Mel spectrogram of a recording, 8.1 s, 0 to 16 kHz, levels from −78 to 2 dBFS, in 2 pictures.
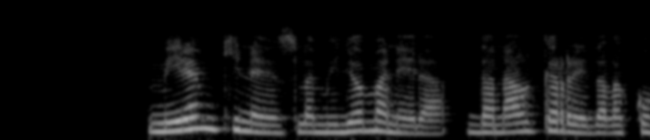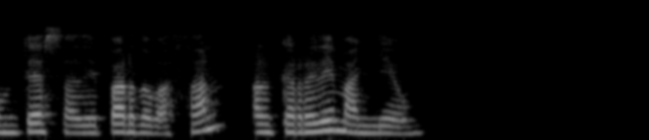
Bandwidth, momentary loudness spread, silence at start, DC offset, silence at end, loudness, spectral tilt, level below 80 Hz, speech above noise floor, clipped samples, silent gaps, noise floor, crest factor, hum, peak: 7.6 kHz; 10 LU; 0.95 s; under 0.1%; 1.4 s; -35 LUFS; -4.5 dB/octave; -80 dBFS; over 55 dB; under 0.1%; 2.85-2.92 s, 5.53-5.64 s; under -90 dBFS; 18 dB; none; -18 dBFS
